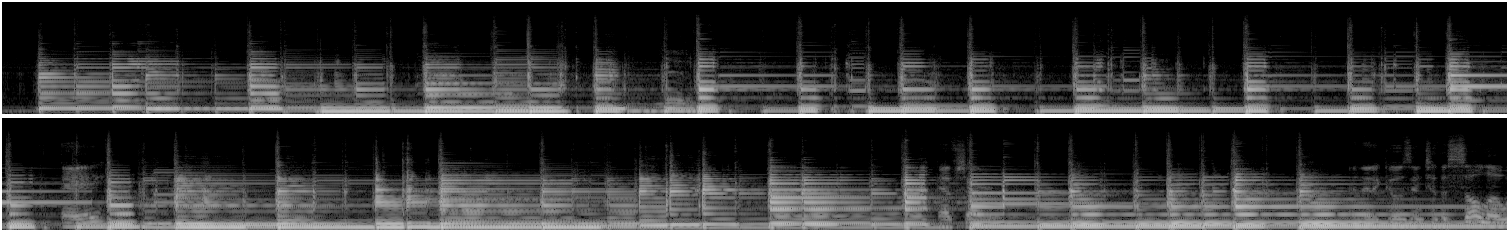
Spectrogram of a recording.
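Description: Four-string tenor guitar tuned GDAE, strummed in a busy rhythmic chord pattern through a chord progression that moves into a run of B minor bars. The last chord is left ringing and fades near the end.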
